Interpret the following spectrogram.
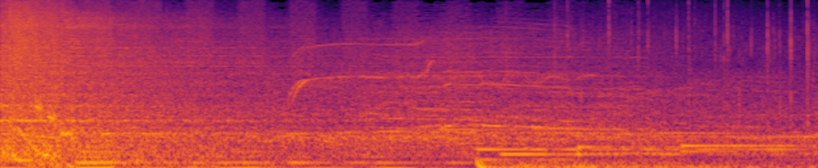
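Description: Electronic dance music from a hardstyle DJ set. The heavy beat drops out about a second in, leaving held synth tones with sliding, rising effects, and a deep held bass chord comes in past the halfway point.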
